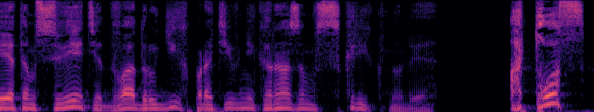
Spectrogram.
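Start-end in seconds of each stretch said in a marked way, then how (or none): 3.8-4.4 name cried out high and loud; loud, much higher cry of a friend's name; startled exclamation. Acted. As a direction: shock of recognition, shouted. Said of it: "воскликнул Д'Артаньян".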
